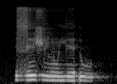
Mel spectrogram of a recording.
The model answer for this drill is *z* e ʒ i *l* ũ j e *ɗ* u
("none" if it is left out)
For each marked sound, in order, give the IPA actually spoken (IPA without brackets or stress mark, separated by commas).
z, l, ɗ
